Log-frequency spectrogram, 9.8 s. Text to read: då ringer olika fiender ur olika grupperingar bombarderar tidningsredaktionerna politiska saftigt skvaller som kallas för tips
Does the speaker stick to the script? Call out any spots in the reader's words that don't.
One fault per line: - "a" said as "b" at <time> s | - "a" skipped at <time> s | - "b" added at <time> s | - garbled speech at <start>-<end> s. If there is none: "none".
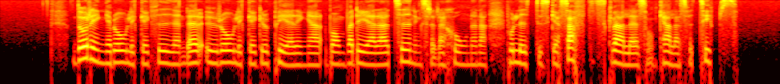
none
